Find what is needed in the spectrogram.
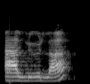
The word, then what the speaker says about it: AlUla: Well, it's ALULA.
